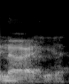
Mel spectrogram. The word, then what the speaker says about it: Nard: Am I pronouncing it right, Nard? Yeah, Nard.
